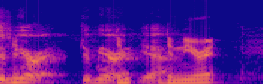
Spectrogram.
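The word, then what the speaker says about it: Domurat: How you pronounce it? Demurret, yeah.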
